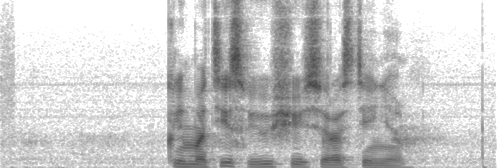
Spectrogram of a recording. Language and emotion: Russian, neutral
